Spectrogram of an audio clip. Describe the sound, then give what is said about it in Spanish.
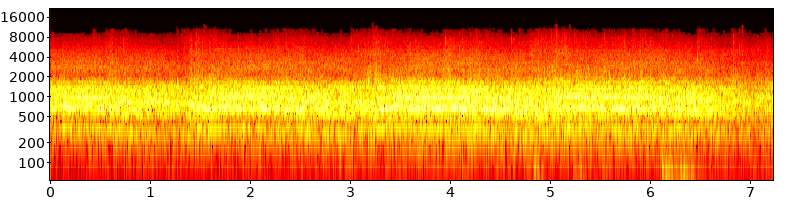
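Crowd ovation for Rafa inside the Caja Mágica arena, a loud, unbroken roar of cheering and clapping that holds steady throughout. “Ovaciona ahora la caja mágica a Rafa.”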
